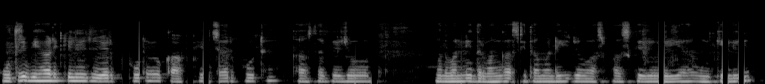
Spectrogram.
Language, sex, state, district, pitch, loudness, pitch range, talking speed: Hindi, male, Bihar, Darbhanga, 140 Hz, -28 LUFS, 135-155 Hz, 195 wpm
